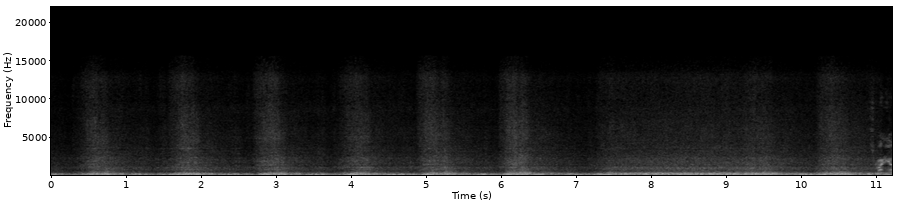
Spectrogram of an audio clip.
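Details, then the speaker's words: 1973 Camaro Z28 V8, cold just after a monthly start, choke removed so throttle held by foot. Uneven running, throttle surging about once a second, lumpy stumbling beat, not firing all cylinders yet. Rough running, misfire. "rough not quite firing all cylinders yet I removed the choke a few years ago so I got to warm it up with my foot got to keep the gas down"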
